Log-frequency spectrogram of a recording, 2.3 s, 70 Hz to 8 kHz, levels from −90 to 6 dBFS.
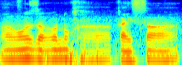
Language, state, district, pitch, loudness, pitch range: Kokborok, Tripura, Dhalai, 105 Hz, -19 LUFS, 100-110 Hz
